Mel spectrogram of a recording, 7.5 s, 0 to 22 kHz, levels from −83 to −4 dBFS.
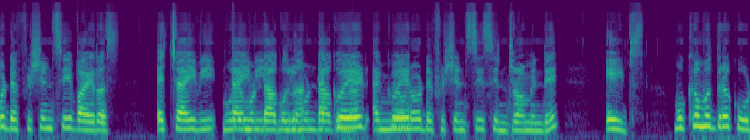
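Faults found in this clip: Opus compression, whole clip: speech sounds grainy, rough and noisy, with clear codec damage. Likely cause is Opus in its music mode at a low bitrate, consistent with about 16 kbps. Bands stay filled with folded or noise energy instead of being left empty. Spectrogram: full band up to about 20.4 kHz, smeared, speckled texture in the highs, few holes.

Doubled audio track, 2.32–4.08 s: a second full-band copy of the speech trails about half a second behind, about 5 dB quieter, dry, with no room colour. Likely cause is a second capture path or an out-of-step edit. Waveform: a duplicate envelope offset by about 0.5 s that starts and stops abruptly. Spectrogram: repeated formant patterns shifted in time.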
